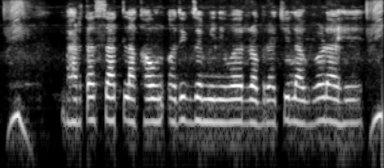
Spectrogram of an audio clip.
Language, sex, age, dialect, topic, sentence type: Marathi, female, 25-30, Varhadi, agriculture, statement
